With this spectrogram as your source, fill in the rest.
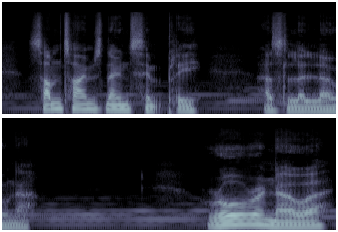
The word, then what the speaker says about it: Roronoa: Roronoa is basically the Japanese way of pronouncing l'Olonnais, which is why they look nothing alike written down, but sound close enough when you say them out loud.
